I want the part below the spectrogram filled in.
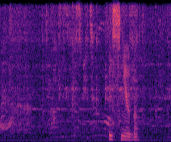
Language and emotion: Russian, neutral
